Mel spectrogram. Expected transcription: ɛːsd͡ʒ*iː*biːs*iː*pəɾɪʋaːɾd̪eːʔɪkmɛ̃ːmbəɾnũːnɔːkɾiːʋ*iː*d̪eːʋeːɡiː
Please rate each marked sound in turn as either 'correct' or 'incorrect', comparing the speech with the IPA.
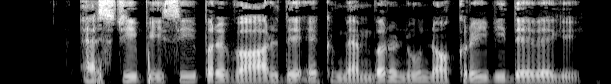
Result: correct, correct, correct

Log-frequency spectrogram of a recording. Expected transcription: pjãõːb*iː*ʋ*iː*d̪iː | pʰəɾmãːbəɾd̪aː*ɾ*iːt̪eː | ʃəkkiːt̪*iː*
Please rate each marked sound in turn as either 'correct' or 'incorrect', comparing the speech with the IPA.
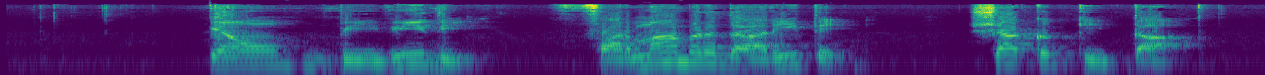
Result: correct, correct, correct, incorrect

